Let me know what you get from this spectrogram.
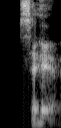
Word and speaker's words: Seher: Kajsa Saja? Saja? Uttalar man hennes Seher. Seher, så är det.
